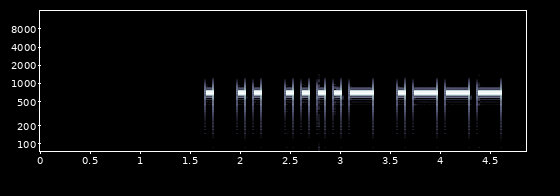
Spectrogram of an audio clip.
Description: Morse code, heard as a keyed tone, about 15 wpm, 700 Hz. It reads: EI4J
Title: DXCC-100 Call Signs - 4 Characters - Repeated 3x - 15wpm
